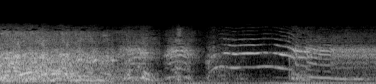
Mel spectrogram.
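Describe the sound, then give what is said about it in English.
A person imitates wild geese with a few loud, nasal honking calls, one drawn-out honk in the middle, over a noisy, breathy background. “That was geese. Can you keep it quiet, Bud? Wild geese.”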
